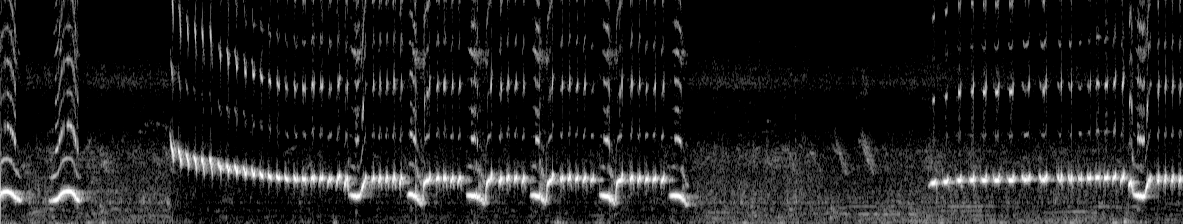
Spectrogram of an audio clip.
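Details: White-rumped shama singing by day in trotol style to stimulate other shamas: two upslurred whistles, then long bursts of rapid, evenly pitched whistled notes with downward hooks, broken by a short quiet gap.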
